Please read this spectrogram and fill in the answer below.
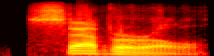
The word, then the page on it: several: American English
